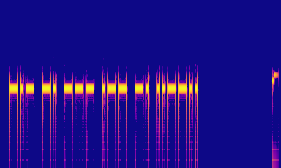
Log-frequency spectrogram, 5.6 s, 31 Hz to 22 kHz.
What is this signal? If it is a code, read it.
Morse code, heard as a keyed tone, about 22 wpm, 700 Hz. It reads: KNOWN?
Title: Sentences from Top 1000 Words - Review Part 3 - 22wpm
